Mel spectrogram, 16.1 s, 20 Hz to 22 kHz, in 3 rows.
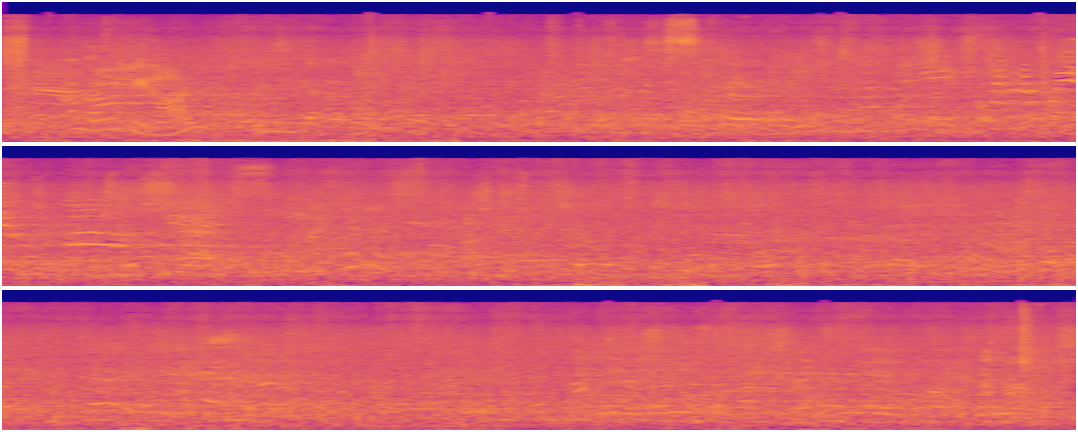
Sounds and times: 0.0s people walk close to the recorder 16.1s

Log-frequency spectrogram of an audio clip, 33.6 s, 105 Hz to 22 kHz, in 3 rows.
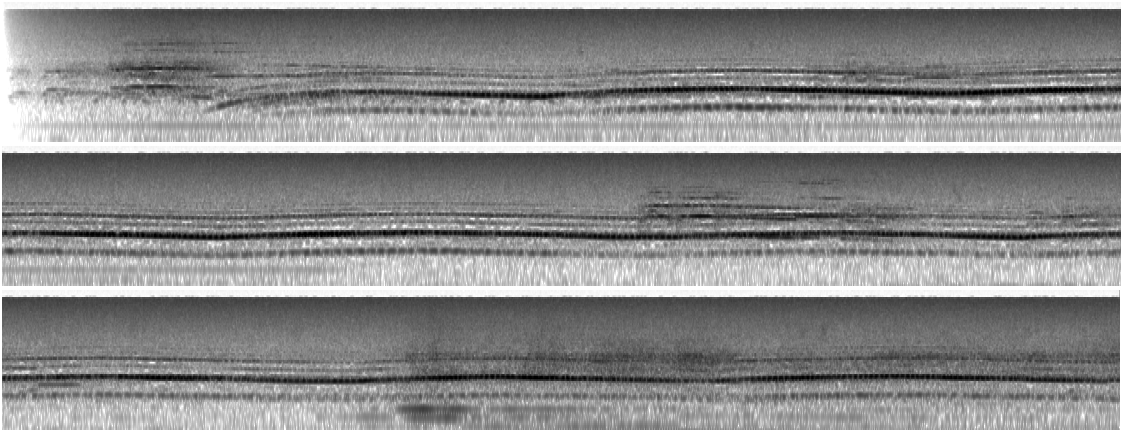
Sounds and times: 0.0s sirens 33.5s
0.1s roosters 5.2s
0.3s traffic 33.5s
16.7s roosters 23.2s

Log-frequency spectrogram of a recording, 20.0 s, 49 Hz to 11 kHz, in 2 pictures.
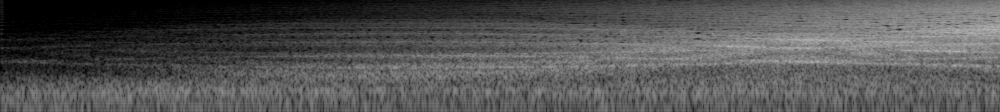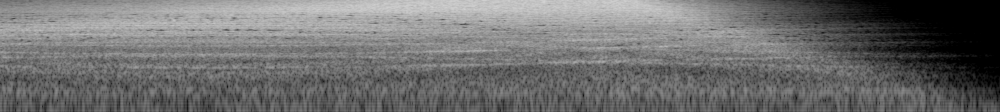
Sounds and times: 6.1s White noise sweep 19.2s

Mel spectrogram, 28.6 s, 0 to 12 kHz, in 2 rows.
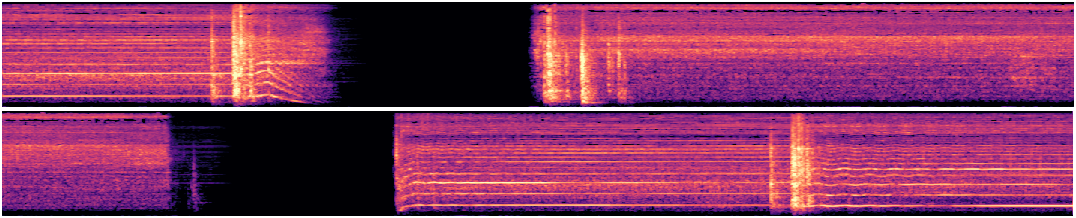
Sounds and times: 0.0s scissor lifts machines up down hydraulic movements2 4.5s
7.1s scissor lifts machines up down hydraulic movements2 17.3s
19.5s scissor lifts machines up down hydraulic movements2 28.5s

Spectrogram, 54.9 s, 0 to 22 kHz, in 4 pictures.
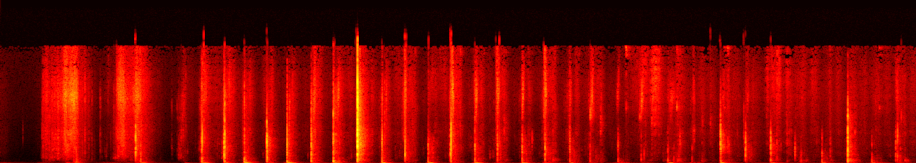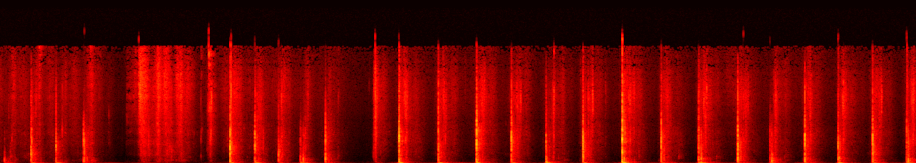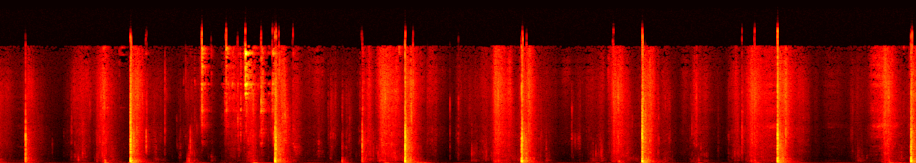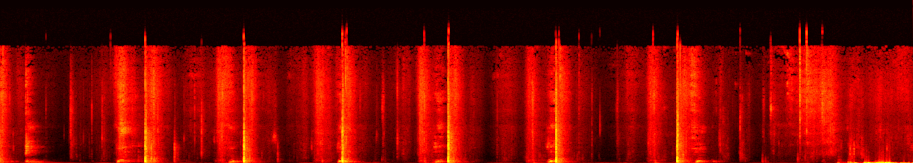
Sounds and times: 50.6s Footsteps 54.9s

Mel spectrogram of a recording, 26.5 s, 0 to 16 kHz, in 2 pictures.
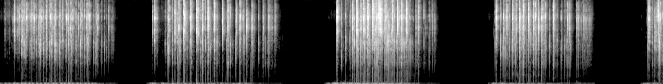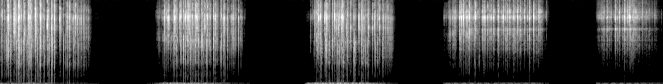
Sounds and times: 0.1s shaking spray paint can with rattle 2.3s
3.0s shaking spray paint can with rattle 5.6s
6.7s shaking spray paint can with rattle 8.8s
9.9s shaking spray paint can with rattle 11.9s
12.9s shaking spray paint can with rattle 15.1s
16.5s shaking spray paint can with rattle 18.1s
19.5s shaking spray paint can with rattle 21.2s
25.2s shaking spray paint can with rattle 26.5s

